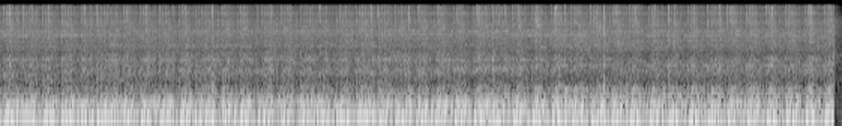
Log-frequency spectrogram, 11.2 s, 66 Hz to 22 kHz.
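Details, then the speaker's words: 1937 Diamond T truck idling with the chop tune reinstalled now that the converter no longer rattles when it chops. A deep, choppy idle loping at about four beats a second with no metallic rattle; a healthy big-cam idle with a quiet converter. "So, well, I put the chop tune back in since now the converter doesn't rattle when it chops."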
